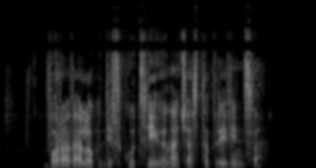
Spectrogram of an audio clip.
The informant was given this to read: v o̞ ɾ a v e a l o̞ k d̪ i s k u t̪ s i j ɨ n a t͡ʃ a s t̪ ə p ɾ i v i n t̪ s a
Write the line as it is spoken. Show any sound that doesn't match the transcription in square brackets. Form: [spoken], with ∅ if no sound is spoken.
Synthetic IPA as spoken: v o̞ ɾ a v e a l o̞ k d̪ i s k u t̪ s i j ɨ n a t͡ʃ a s t̪ ə p ɾ i v i n t̪ s [ə]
